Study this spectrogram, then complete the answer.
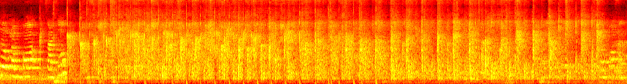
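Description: Classroom applause for a student group: many hands clapping steadily and loudly for several seconds, with a few voices in the room at the start.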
